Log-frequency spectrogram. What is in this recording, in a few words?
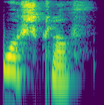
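"washcloth", British English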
